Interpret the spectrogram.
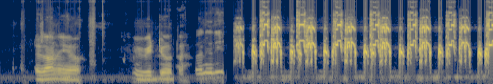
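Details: A partridge calling after a few seconds of a man speaking: a series of harsh, grating notes repeated in quick bursts, nearly two per second, loud and close.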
